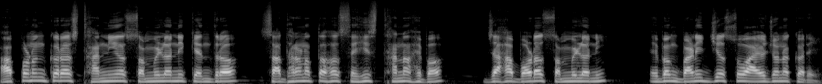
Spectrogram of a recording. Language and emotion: Odia, neutral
